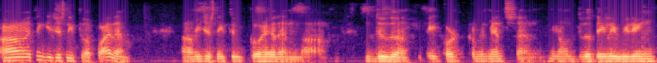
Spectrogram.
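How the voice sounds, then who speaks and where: Quiet and at a medium pitch, a man speaks at a moderate pace with fairly even intonation. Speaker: network marketing member. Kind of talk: casual chat on video call. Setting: video call from workplace.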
